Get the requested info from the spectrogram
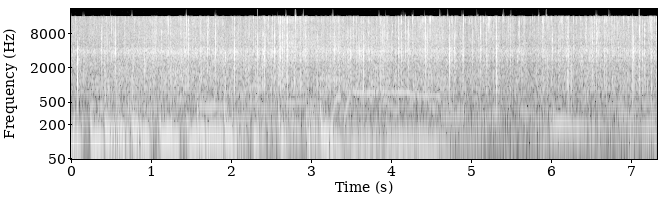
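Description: Panko-breaded chicken tenders shallow-frying in a thin layer of oil: a steady sizzle with fine crackling spatter throughout.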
